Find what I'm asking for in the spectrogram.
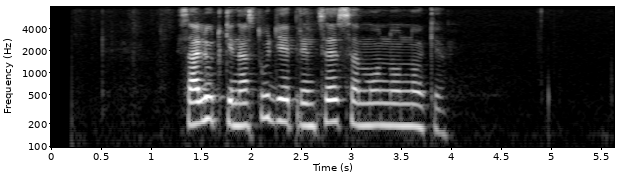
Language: Russian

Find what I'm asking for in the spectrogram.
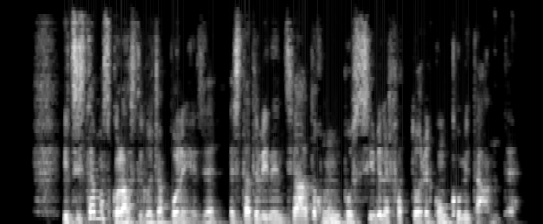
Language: Italian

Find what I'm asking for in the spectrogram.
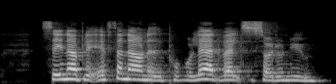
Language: Danish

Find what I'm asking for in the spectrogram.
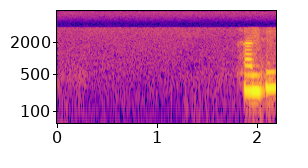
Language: Punjabi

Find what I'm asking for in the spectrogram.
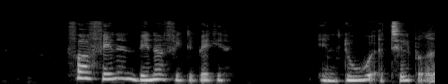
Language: Danish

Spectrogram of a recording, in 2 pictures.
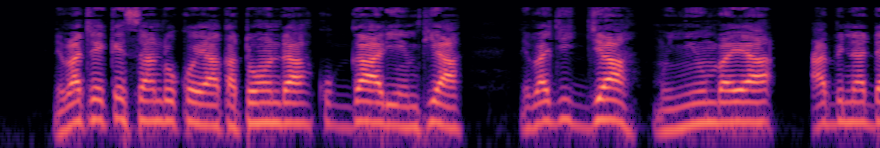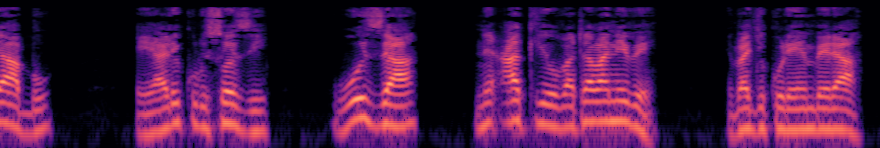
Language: Ganda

